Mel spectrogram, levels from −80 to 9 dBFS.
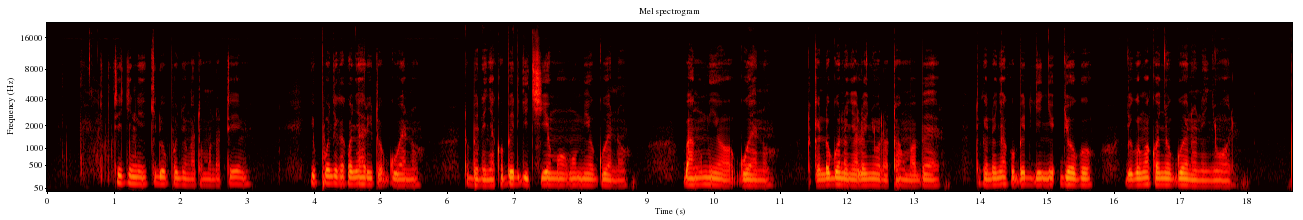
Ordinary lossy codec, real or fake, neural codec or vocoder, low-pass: none; fake; vocoder, 44.1 kHz, 128 mel bands every 256 samples, BigVGAN v2; none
